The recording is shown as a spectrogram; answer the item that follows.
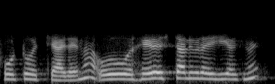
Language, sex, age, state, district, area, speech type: Hindi, female, 18-30, Madhya Pradesh, Ujjain, rural, conversation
